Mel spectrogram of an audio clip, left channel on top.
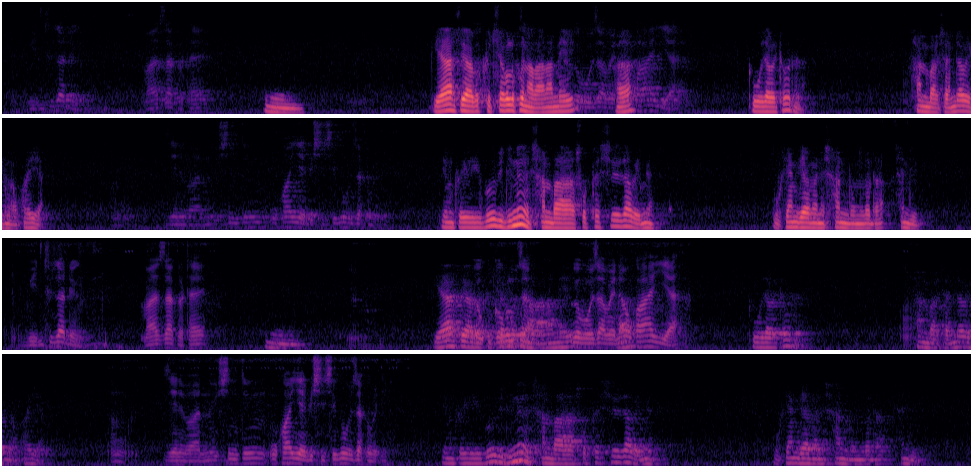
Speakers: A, on the right; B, on the left.
A: बेनोथ' जादों मा जाखोथाय।
B: उम
A: उम
B: गैया जोंहाबो
A: गोब-गोबाव
B: खोथियाखौल' फोना
A: जा
B: लानानै
A: गोबाव जाबायना
B: हा
A: अखा हायिया?
B: गोबाव जाबायथ' आरो।
A: उम
B: सानबासोआनो जाबाय खोमा अखा हायिया।
A: उम जेनेबा नोंसिनिथिं अखा हैयैया बेसेसो गोबाव जाखो बायदि?
B: जोंखैबो बिदिनो सानबा सप्तासेसो जाबायनो। अखायानो गैया माने सानदुंल' दा सानदि।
